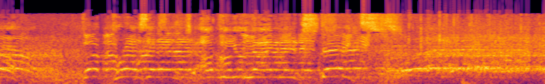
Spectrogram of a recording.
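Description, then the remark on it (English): A large crowd in the House chamber at the State of the Union cheers and applauds loudly and steadily as the president approaches the rostrum, with whoops and shouted voices rising over a continuous wash of clapping. “When the applause died,”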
